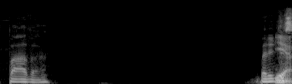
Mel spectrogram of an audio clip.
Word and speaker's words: Bava: life I think I kept saying brav Yeah and then you know you watch the movie once and you're like oh it's Bava but it just sounds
